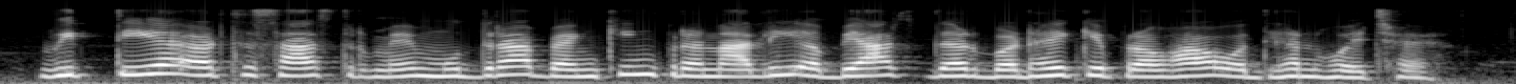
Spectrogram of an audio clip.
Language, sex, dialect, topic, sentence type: Maithili, female, Eastern / Thethi, banking, statement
